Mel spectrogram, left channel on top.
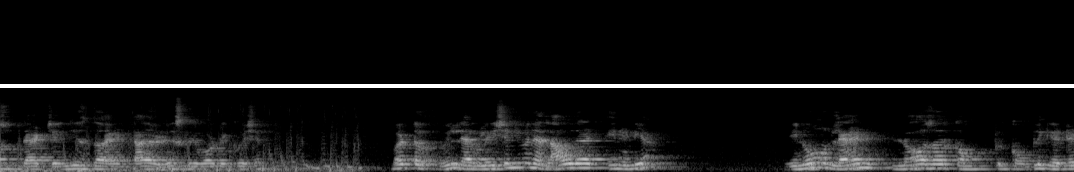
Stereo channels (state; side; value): silent; left; digital silence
